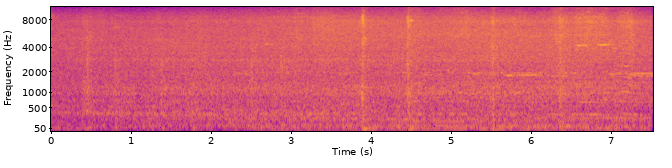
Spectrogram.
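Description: Passenger train hauled by a BDZ class 44 electric locomotive passing on the adjacent track: a steady rumble with a series of sharp wheel clicks over rail joints, growing a little louder as it comes alongside.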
